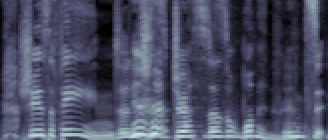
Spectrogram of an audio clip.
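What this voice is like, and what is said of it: Put-on transatlantic accent. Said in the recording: “Can you do that in the transatlantic accent, please?”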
